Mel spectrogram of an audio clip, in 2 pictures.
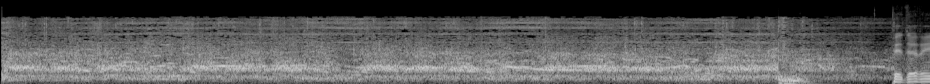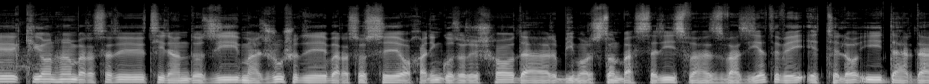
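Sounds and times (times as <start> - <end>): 
large crowd roaring and chanting at a funeral ceremony: 0.0 - 10.0
speech: 9.0 - 18.5.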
